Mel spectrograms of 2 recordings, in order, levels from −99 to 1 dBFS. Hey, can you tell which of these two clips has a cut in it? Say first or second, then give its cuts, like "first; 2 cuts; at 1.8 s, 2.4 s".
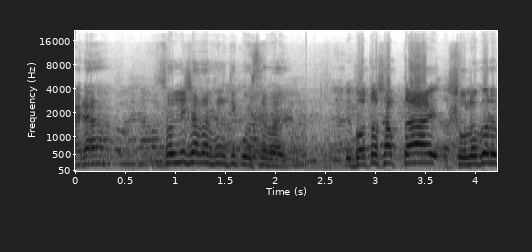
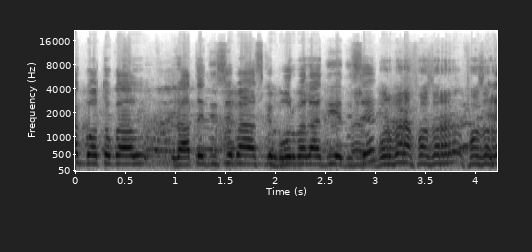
first; 1 cut; at 2.3 s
